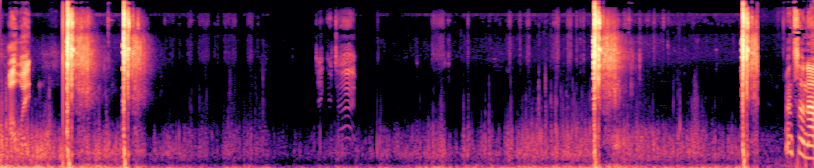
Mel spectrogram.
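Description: A rifle fires single sharp shots outdoors.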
